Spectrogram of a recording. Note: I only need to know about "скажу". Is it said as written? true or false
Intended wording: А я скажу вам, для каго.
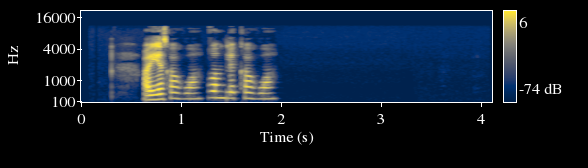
false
